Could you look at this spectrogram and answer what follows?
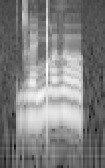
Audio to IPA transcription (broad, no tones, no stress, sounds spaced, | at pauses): d l ɛ ŋ͡ǃ ʌ ð ʌ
